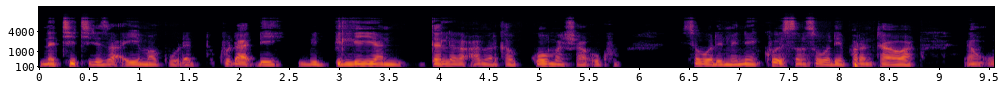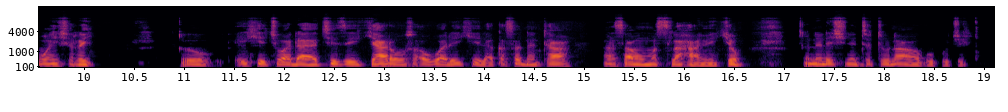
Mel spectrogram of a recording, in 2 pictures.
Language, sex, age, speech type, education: Hausa, male, 30-45, spontaneous, secondary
